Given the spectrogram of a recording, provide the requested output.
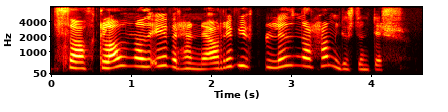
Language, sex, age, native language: Icelandic, male, 12, Icelandic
